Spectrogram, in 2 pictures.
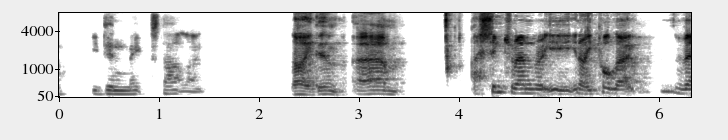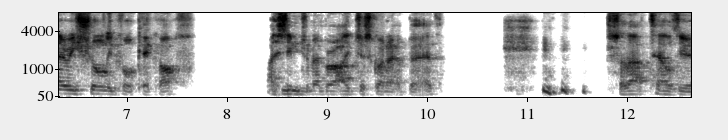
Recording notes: Also, apologies for any drop in sound quality. This was recorded over Zoom due to the current circumstances.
